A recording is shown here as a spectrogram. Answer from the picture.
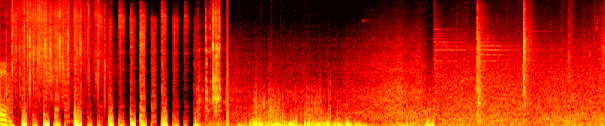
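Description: A quick run of sharp percussive hits that comes faster and faster over the first three seconds. A low, steady rush of wind follows, settling to a quieter outdoor background with a few single clicks near the end.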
